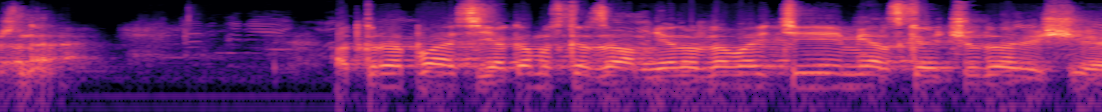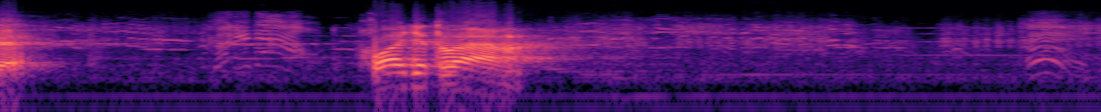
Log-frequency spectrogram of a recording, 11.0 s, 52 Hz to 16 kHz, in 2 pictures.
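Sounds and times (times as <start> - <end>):
flock of birds honking and squawking with goose-like calls: 0.6 - 11.0
speech: 1.7 - 5.8, 7.4 - 8.3
laughter: 2.4 - 11.0.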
